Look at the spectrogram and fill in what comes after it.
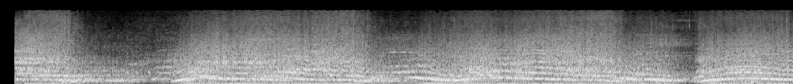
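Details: Lion. Deep, gravelly roars from a lion rise and sag in repeated arching groans about every second or two. The heavy voice runs almost without pause, thick with rasping texture.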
